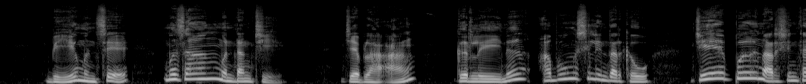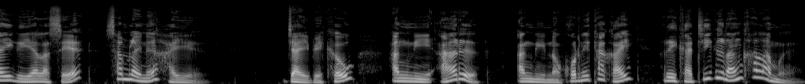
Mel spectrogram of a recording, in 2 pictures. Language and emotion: Bodo, happy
